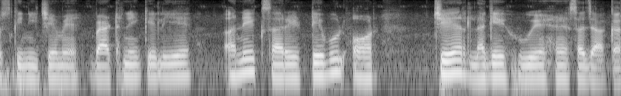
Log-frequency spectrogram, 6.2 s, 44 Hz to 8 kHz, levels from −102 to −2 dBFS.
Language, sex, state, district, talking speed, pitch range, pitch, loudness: Hindi, male, Uttar Pradesh, Lucknow, 155 wpm, 115-130 Hz, 120 Hz, -18 LUFS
